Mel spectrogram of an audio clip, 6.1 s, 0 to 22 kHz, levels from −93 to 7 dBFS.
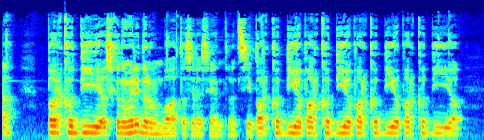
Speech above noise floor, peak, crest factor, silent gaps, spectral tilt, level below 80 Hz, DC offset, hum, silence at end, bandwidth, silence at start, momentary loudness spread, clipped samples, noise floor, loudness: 21 dB; 0 dBFS; 18 dB; none; -4 dB/octave; -48 dBFS; under 0.1%; none; 0.3 s; 16.5 kHz; 0.05 s; 9 LU; under 0.1%; -37 dBFS; -17 LUFS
